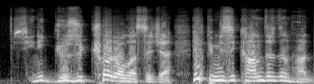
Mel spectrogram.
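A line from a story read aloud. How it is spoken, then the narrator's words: Shouted. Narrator (Turkish): diye bağırdığını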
